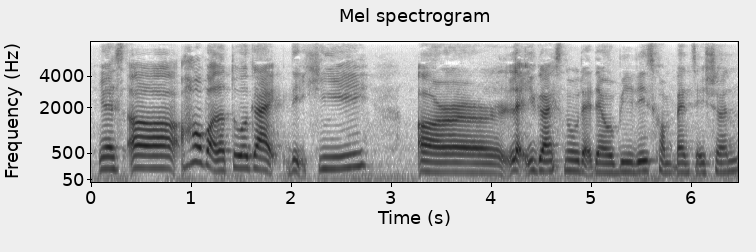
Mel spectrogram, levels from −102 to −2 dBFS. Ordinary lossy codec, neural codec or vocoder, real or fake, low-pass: none; codec, 16 kHz, 4 kbps, X-Codec, WavLM features, trained on Multilingual LibriSpeech; fake; none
